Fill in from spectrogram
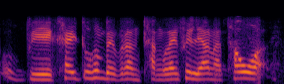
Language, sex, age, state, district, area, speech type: Bodo, male, 45-60, Assam, Chirang, urban, conversation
